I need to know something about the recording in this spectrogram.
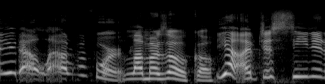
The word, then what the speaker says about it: La Marzocco: La Marzocco.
